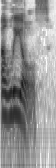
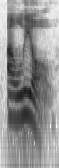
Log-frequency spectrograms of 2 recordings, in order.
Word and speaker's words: allele: determines what our genes are so let's talk alleles so this is some more vocabulary that is a little tricky so this word right here is pronounced allele allele it's like uh i think of ali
